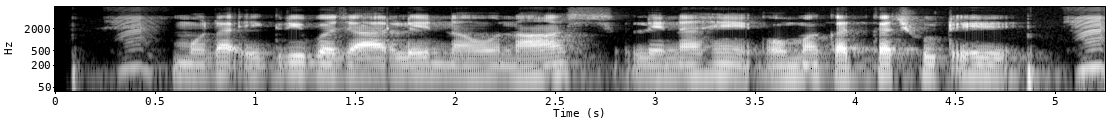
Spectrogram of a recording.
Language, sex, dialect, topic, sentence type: Chhattisgarhi, male, Central, agriculture, question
